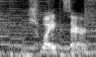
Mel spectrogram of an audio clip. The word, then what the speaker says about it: Schweitzer: how do you pronounce what's the right way to pronounce your last name Schweitzer okay I just wanted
